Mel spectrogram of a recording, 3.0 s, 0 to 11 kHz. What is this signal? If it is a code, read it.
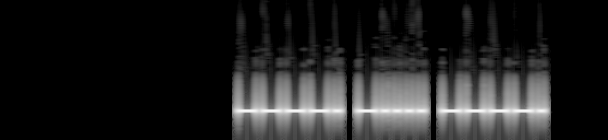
Morse code, heard as a keyed tone, about 40 wpm, 700 Hz. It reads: 969
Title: Numbers - 3-Digit 40wpm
